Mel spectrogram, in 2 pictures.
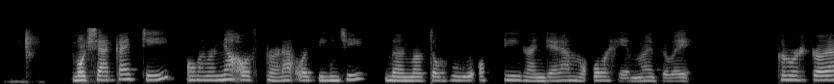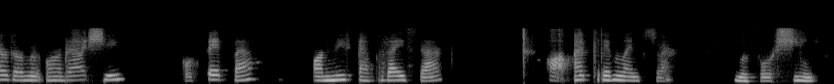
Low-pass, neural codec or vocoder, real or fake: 5.4 kHz; codec, 16 kHz, 0.5 kbps, X-Codec, HuBERT features, trained on general audio; fake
